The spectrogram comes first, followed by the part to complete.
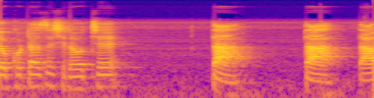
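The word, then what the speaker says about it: ت: ঠিক আছে, এরপরে যে অক্ষরটা আছে সেটা হচ্ছে তা, তা। তা অক্ষরটা আমাদের জিহ্বার আগা উপরের দাঁতের গোড়ায় গিয়ে লাগবে, লেগে উচ্চারিত হবে তা, তা, তা, এরকম ভাবে।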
